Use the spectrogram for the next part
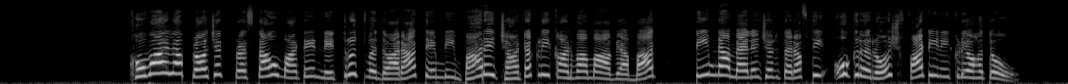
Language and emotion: Gujarati, angry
